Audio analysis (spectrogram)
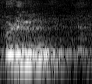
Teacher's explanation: put the stress in this very unexpected place, at the very beginning of the word, and on an unstressable syllable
